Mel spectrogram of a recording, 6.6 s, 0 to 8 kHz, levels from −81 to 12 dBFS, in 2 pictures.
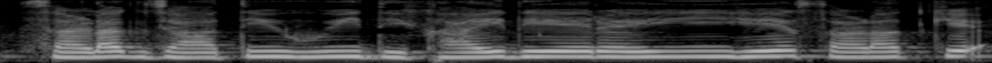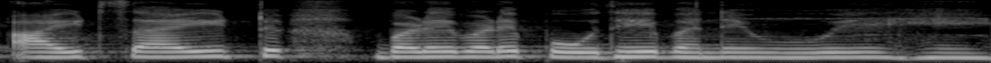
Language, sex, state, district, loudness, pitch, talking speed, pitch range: Hindi, female, Maharashtra, Sindhudurg, -24 LUFS, 205 Hz, 155 wpm, 195-215 Hz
